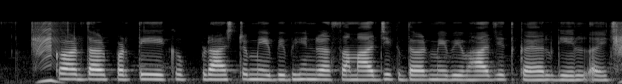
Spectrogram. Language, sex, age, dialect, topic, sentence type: Maithili, female, 18-24, Southern/Standard, banking, statement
